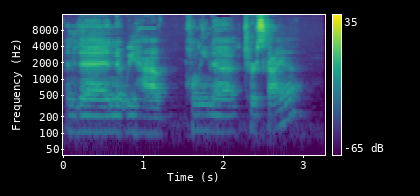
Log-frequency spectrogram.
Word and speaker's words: Tsurskaya: And then we have Polina Tsurskaya. Am I saying it right? Maybe. I don't know. I'll have to ask my Russian friend. Okay, yes. It's like Tsurskaya.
